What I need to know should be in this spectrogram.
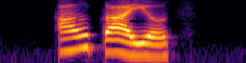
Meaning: Alcaeus
- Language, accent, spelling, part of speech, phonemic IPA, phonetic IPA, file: Armenian, Eastern Armenian, Ալկայոս, proper noun, /ɑlkɑˈjos/, [ɑlkɑjós], Hy-Ալկայոս.ogg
